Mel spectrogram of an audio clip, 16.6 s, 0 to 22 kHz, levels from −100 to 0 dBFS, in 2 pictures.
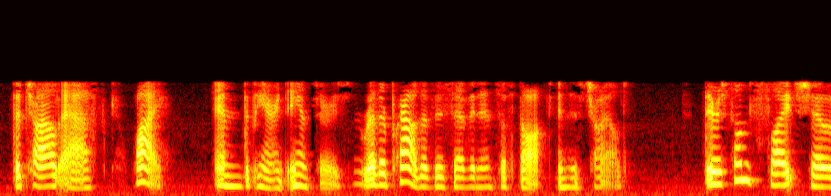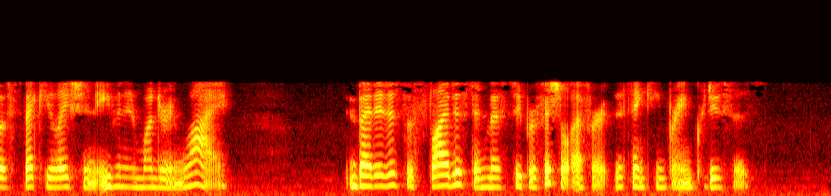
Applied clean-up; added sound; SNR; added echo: none; none; none; none.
